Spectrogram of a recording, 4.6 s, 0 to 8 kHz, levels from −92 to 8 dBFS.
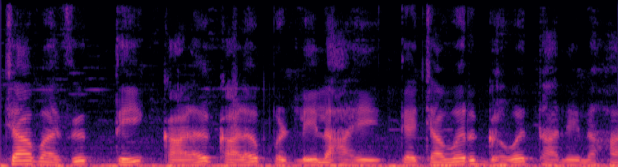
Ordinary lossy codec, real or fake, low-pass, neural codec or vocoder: none; real; none; none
